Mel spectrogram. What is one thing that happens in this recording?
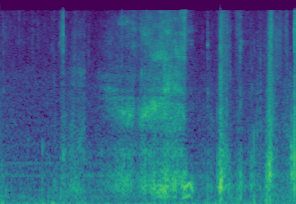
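A young woman slurps noisily, close to a microphone.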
